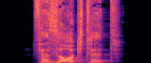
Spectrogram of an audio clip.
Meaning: inflection of versorgen: 1. second-person plural preterite 2. second-person plural subjunctive II
- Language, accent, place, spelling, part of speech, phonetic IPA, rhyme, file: German, Germany, Berlin, versorgtet, verb, [fɛɐ̯ˈzɔʁktət], -ɔʁktət, De-versorgtet.ogg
